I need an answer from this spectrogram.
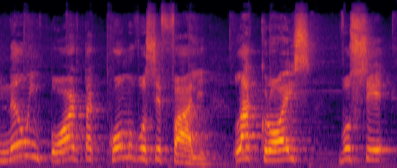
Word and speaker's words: LaCroix: ficam falando incessantemente, e muitas pessoas pronunciam Lacroix e outras pronunciam Lacroix, que seria uma forma mais francesa de falar, mas é uma marca americana.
